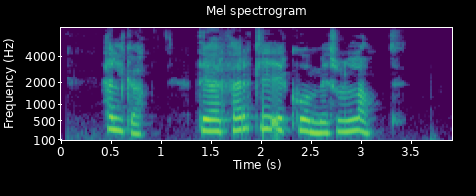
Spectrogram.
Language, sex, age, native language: Icelandic, female, 15, Icelandic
